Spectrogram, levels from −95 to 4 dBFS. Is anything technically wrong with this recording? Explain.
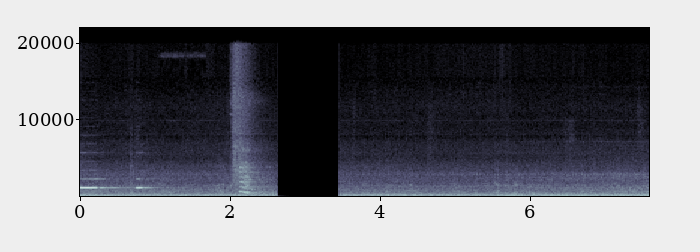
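Yes, there is one fault. A playback stall occurs from 2.63 s to 3.46 s. The player likely ran short of buffered data or had its output thread held up, so nothing was sent to the output until it caught up. The sound cuts out abruptly in mid-flow and the output stays silent for about 0.83 s, a gap long enough to register as a clear dropout, before the audio starts again at 3.46 s.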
